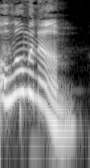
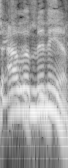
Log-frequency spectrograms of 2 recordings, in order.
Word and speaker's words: aluminium: Aluminum. Yes. – No, it's aluminium.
